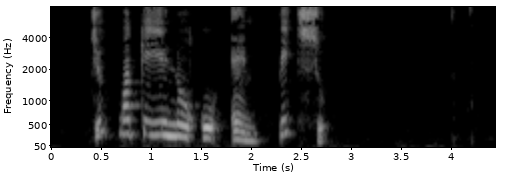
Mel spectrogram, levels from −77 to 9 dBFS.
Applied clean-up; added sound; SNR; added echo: none; none; none; none.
